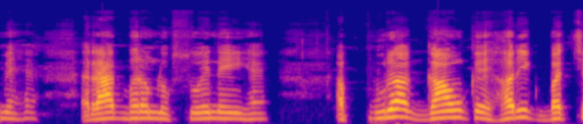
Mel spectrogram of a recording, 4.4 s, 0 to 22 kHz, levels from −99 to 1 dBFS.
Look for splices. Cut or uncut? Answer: uncut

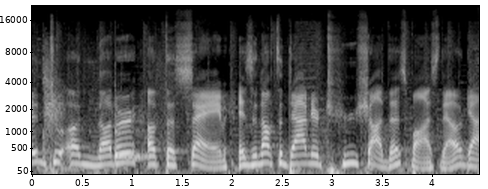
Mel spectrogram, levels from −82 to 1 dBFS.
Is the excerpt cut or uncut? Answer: cut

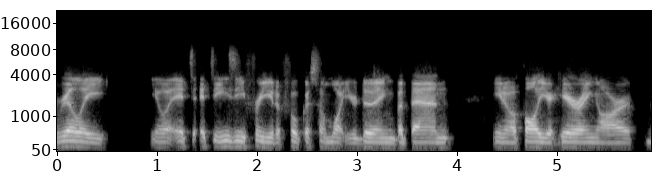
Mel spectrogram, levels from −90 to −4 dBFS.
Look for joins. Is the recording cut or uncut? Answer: uncut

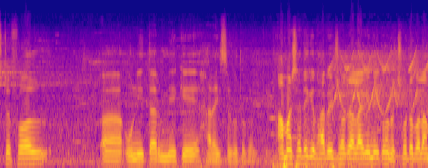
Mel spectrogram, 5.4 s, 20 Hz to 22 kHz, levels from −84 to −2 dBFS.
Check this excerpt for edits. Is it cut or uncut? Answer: cut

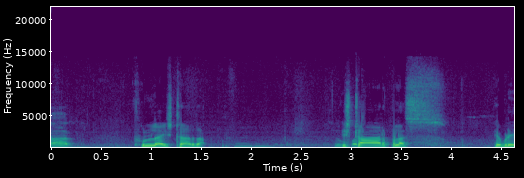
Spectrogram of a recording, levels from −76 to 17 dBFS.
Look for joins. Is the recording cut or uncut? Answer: uncut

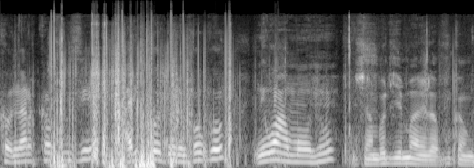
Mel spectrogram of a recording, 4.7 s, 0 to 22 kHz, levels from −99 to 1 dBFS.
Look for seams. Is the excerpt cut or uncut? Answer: cut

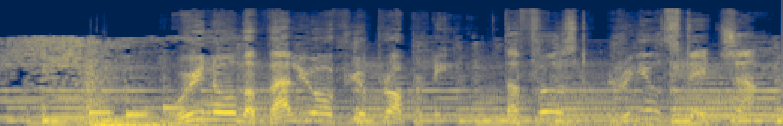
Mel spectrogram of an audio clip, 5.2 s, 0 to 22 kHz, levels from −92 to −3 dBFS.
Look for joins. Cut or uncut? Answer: uncut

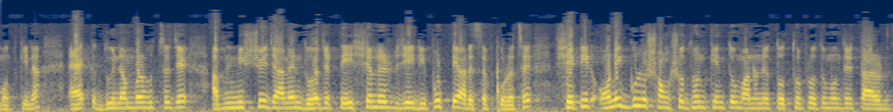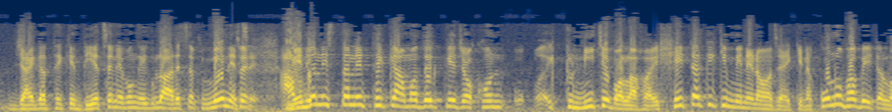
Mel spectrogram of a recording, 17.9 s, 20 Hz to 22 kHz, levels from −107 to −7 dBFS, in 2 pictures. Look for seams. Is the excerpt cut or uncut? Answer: cut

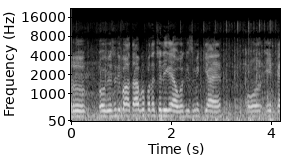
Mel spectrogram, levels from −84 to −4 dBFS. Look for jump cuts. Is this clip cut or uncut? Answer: uncut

